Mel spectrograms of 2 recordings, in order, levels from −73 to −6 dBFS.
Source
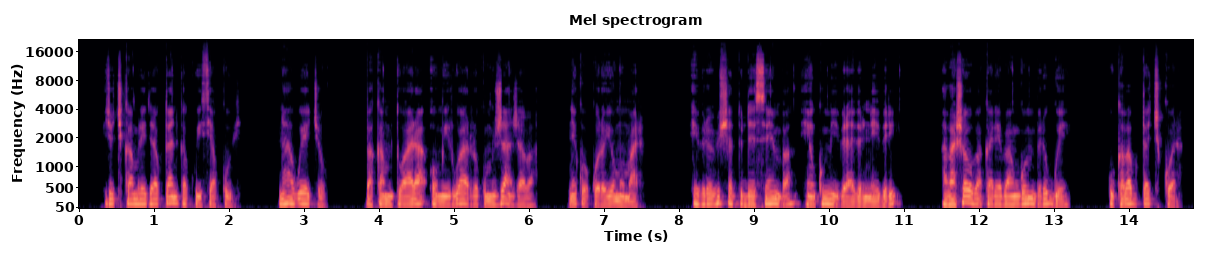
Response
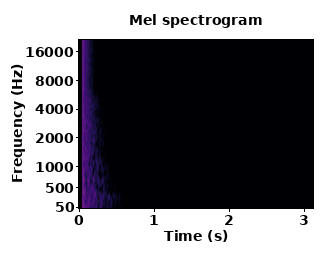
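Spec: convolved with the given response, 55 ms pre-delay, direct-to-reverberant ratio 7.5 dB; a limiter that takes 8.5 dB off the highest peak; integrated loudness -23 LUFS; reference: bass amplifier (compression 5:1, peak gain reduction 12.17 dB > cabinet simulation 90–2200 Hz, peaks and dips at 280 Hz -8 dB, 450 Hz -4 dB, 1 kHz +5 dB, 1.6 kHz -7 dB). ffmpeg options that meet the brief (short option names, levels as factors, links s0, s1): -filter_complex "[0:a]alimiter=limit=0.158:level=0:latency=1,asplit=2[s0][s1];[1:a]atrim=start_sample=2205,adelay=55[s2];[s1][s2]afir=irnorm=-1:irlink=0,volume=0.335[s3];[s0][s3]amix=inputs=2:normalize=0,acompressor=threshold=0.0251:ratio=5,highpass=f=90:w=0.5412,highpass=f=90:w=1.3066,equalizer=f=280:t=q:w=4:g=-8,equalizer=f=450:t=q:w=4:g=-4,equalizer=f=1000:t=q:w=4:g=5,equalizer=f=1600:t=q:w=4:g=-7,lowpass=f=2200:w=0.5412,lowpass=f=2200:w=1.3066,volume=5.96"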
